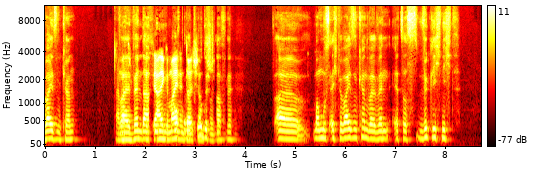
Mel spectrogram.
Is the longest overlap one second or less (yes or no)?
no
